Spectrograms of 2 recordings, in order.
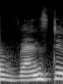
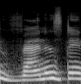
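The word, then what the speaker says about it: Wednesday: Name में जो हमारा वेंसडे होता है, ज़्यादातर इसको सब गलत प्रोनाउंस करते हैं। इसको सब गलत प्रोनाउंस करते हैं। ये वेनसडे नहीं होता है, बल्कि ये होता है वेंसडे।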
